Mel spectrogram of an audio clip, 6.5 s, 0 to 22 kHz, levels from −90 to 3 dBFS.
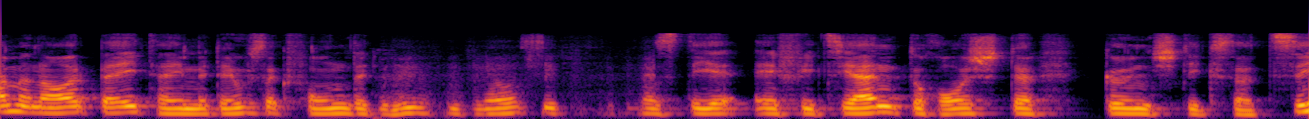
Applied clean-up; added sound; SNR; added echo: neural mask model DeepFilterNet 3.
